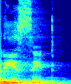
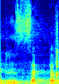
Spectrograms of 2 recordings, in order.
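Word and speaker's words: receipt: Next है रिसिट। Guys यहाँ पर ध्यान देंगे, बहुत सारे बच्चों को आदत है कि इसे रिसिप्ट बोलते हैं, रिसिप्ट नहीं बोलना है, पी साइलेंट हो जाता है।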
